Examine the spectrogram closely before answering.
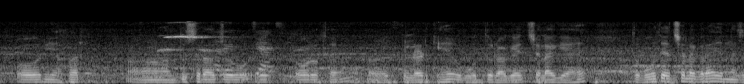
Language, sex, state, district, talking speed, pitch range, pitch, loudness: Hindi, male, Bihar, Sitamarhi, 200 wpm, 105-120 Hz, 110 Hz, -24 LUFS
